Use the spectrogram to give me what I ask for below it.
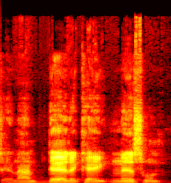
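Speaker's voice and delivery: ordinary talk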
